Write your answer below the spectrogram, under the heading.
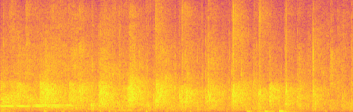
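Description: A crowd applauds steadily, many hands clapping together in a dense, sustained patter at moderate volume, with a few faint voices and cheers mixed in.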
